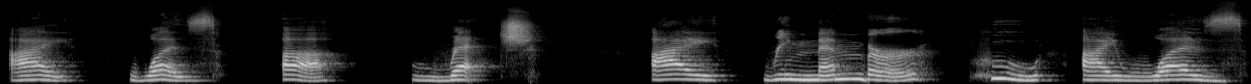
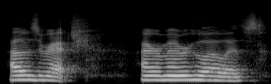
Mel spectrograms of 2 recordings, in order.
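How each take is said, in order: First: Every word is clear, with strong, crisp consonants. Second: The words are slurred, with weak, mumbled consonants. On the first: The speaker calls it right. "you would say" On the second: The speaker calls it wrong. "Let me tell you how you wouldn't say it"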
